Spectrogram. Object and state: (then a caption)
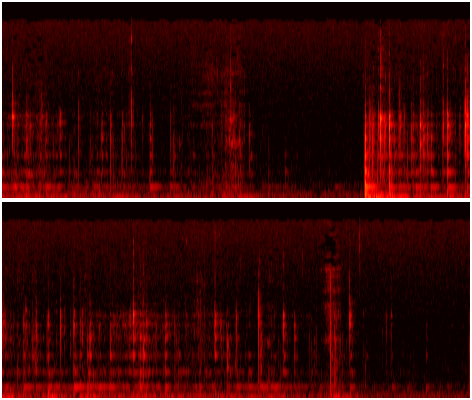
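Wooden pieces clattering in a wooden bowl. Small painted solid wooden cones, eggs and discs are stirred with a wooden spoon in a round wooden bowl, clacking against each other and the bowl. A steady clatter of many pieces runs throughout, with a louder burst of knocks near the middle before settling back into soft, continuous clicking.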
